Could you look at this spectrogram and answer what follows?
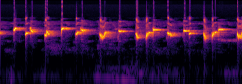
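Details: Yellow-vented bulbul song used to lure wild birds and to stimulate caged birds that sing little: rhythmic, bubbling two-part whistled notes, about three per second, with a faint low hum underneath.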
